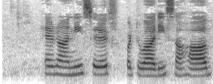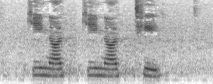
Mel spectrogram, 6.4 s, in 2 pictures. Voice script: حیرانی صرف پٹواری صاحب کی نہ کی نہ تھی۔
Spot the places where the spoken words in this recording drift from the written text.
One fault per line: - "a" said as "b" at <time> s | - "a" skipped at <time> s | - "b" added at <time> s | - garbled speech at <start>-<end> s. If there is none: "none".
none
